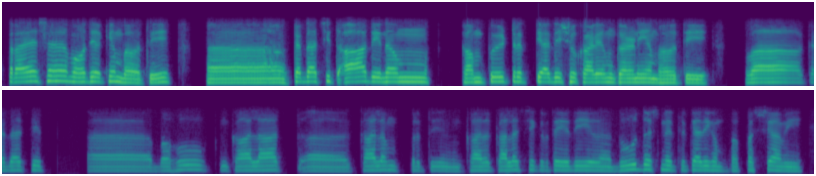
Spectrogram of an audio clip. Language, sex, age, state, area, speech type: Sanskrit, male, 30-45, Rajasthan, rural, conversation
